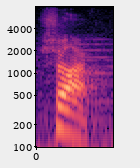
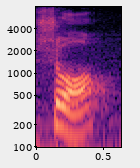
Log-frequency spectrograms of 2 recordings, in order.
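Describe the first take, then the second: First: It is said in an American accent. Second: It is said in a British accent.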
